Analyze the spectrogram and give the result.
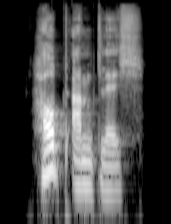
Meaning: full-time (as one's main occupation)
- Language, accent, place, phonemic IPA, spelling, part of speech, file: German, Germany, Berlin, /ˈhaʊ̯ptˌʔamtlɪç/, hauptamtlich, adjective, De-hauptamtlich.ogg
